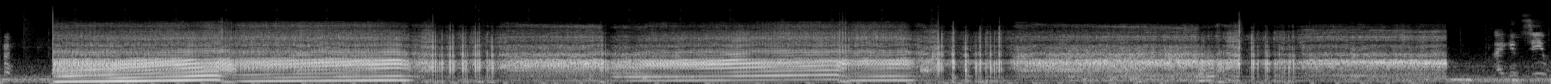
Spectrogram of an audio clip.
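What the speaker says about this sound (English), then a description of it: "Getting some sound bites from the exhaust." A Toyota Supra A90's loud exhaust revs repeatedly through rising gear pulls, growling and popping, with a brief voice heard amid the roar.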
